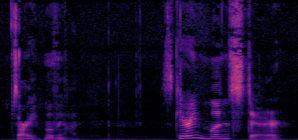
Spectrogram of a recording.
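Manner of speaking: normal talking voice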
